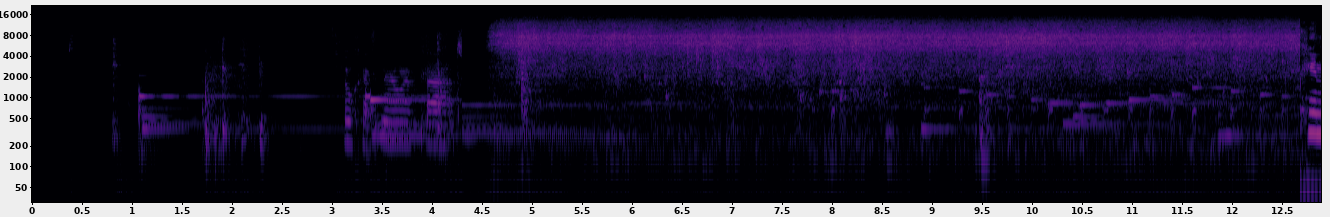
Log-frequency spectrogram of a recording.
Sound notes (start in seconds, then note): 4.3 water Running; 5.7 soft Music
